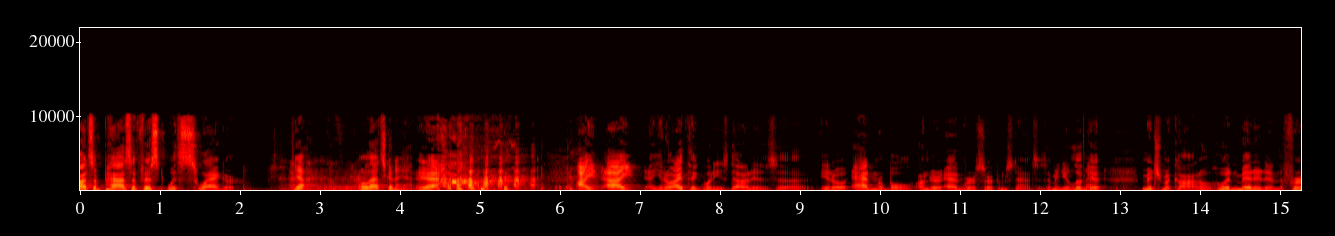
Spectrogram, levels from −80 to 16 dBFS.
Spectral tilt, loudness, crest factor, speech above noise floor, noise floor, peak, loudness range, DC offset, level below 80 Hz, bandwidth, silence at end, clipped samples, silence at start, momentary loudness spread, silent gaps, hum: -3.5 dB/octave; -35 LUFS; 26 dB; 27 dB; -63 dBFS; -10 dBFS; 11 LU; under 0.1%; -64 dBFS; 11 kHz; 0 s; under 0.1%; 0 s; 18 LU; none; none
